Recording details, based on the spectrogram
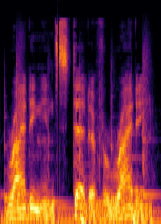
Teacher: soften T to sound like a D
